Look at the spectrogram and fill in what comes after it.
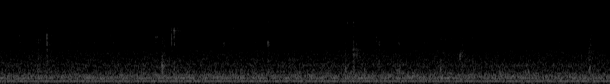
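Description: Faint close-miked chewing of a mouthful of shrimp and rice, with soft wet mouth clicks scattered throughout, over a steady low hum.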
